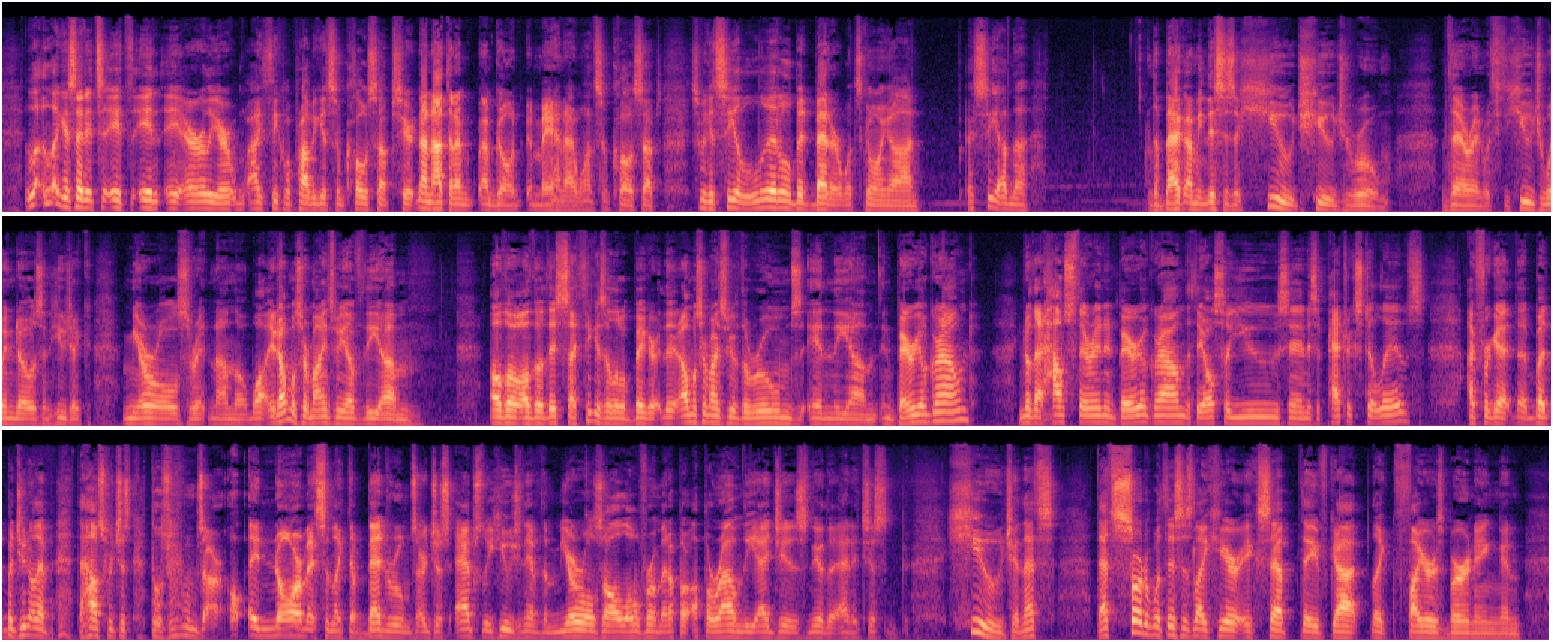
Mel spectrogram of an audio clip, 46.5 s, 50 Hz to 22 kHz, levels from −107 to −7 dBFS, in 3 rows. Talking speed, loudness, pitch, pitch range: 225 wpm, -26 LUFS, 115 Hz, 105-130 Hz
